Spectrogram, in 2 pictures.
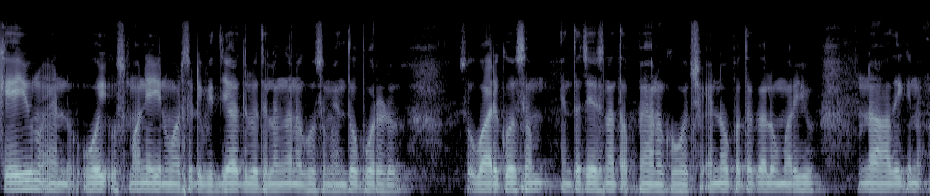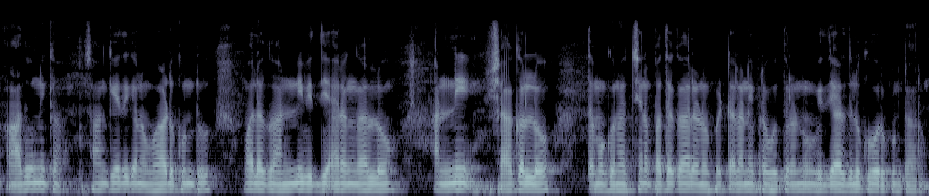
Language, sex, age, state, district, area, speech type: Telugu, male, 18-30, Telangana, Yadadri Bhuvanagiri, urban, spontaneous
